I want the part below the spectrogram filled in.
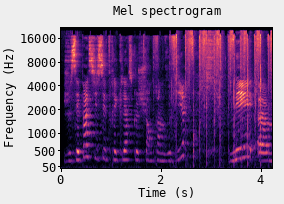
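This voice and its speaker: A woman's voice: a little high, echoey room, very noisy. A woman giving an oracle card reading to her viewers in a casual, hesitant way, full of fillers and restarts.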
